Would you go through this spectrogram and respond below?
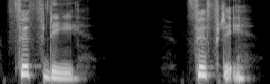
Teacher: sounds like a d 40 and then 50 50. it has a t but it sounds like a d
